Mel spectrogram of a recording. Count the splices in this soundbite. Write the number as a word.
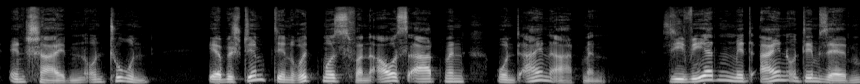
two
